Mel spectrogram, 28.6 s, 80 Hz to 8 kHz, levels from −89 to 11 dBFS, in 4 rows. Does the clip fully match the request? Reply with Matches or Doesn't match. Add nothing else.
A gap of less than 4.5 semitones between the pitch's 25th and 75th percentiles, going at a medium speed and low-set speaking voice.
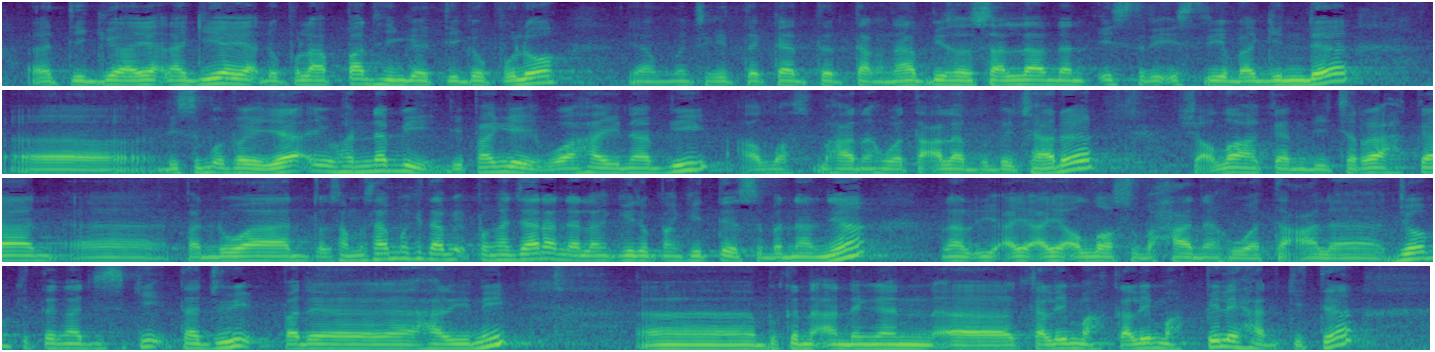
Doesn't match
